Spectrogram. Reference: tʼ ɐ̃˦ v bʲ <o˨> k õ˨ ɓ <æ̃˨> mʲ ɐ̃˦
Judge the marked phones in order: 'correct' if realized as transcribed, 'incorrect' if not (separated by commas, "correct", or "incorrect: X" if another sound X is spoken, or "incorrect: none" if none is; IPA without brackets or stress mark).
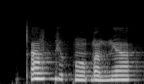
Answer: correct, incorrect: ɐ̃˨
